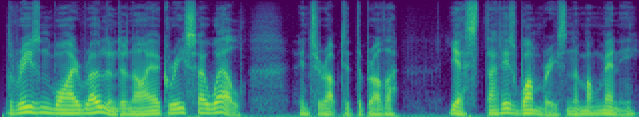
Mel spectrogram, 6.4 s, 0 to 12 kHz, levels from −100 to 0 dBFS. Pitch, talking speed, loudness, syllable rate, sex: 105 Hz, 180 wpm, -18 LUFS, 5.8 syllables/s, male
